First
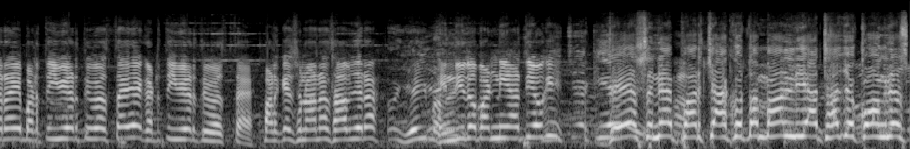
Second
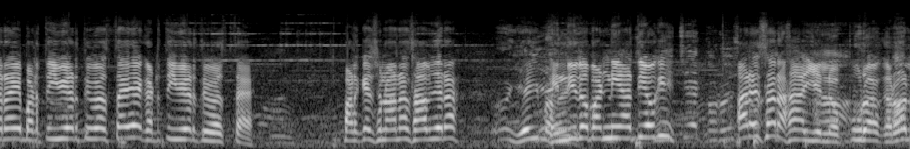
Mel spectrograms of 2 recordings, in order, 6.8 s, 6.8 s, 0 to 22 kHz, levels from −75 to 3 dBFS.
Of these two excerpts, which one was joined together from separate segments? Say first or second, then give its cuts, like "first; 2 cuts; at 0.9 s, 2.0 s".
first; 3 cuts; at 1.9 s, 2.9 s, 4.5 s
